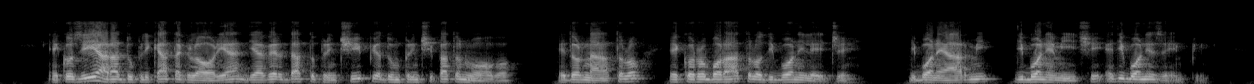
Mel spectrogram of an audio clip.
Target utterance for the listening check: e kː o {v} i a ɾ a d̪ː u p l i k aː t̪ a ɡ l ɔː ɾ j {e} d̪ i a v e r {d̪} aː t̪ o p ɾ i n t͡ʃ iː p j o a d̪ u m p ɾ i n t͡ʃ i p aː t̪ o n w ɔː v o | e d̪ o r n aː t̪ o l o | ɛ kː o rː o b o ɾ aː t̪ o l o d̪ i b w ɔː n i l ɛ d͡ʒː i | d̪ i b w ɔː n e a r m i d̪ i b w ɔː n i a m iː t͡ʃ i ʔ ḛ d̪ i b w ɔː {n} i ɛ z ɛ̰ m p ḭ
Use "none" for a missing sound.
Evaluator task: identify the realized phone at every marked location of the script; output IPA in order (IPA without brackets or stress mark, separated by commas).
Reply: z, a, d̪, n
